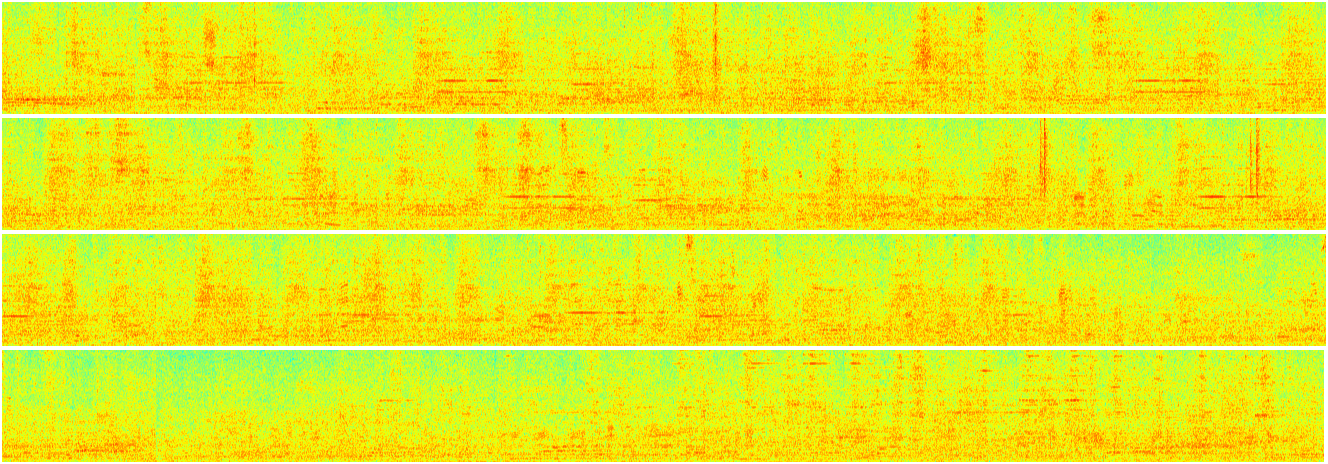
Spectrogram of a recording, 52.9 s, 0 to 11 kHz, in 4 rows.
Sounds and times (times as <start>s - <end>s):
Music: 0.0s - 52.9s
Speech: 0.0s - 52.9s.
